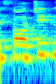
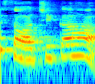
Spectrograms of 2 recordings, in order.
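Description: First: "शौचिक" cut off at the final k, no "ha"; visarga left off. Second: "शौचिकः" carefully ended on an audible "ha"; visarga sounded. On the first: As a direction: say "शौचिक" quickly without the closing h sound. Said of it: "शौचिक नहीं बोलेंगे". ("शौचिक" बिना विसर्ग के, अंत में "ह" नहीं) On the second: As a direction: say "शौचिकः" with an h syllable after the k. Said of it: "क्या बोलेंगे?". ("शौचिकः" के अंत में "ह" साफ़ बोलते हुए) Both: Shown as a demonstration.

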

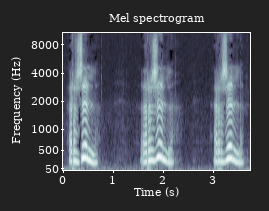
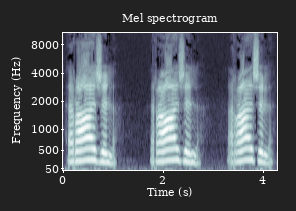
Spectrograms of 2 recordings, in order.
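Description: First: Rjel clipped short, no A after the r; quick rjel. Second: Rajel with a drawn-out open A, slow and firm; long A in rajel. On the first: Teacher showing a learner the short rjel for leg. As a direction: say rjel fast, straight from r to j. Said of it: "ça va très vite". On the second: Teacher showing a learner the long A of rajel for man. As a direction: stretch the A in rajel. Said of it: "tu vas étendre le A". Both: Shown as a demonstration.

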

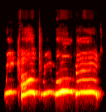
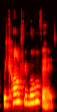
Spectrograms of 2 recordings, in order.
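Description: First: Very high, loud mock squeal; straining woman bartender. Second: High voice at ordinary volume; high-pitched retold protest; weak-voiced woman bartender. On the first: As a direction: imitate a small voice straining over music. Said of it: "to give it more, more weight". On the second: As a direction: imitate a voice too light to carry. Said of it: "she hasn't got that testosterone in the voice".

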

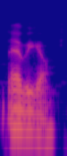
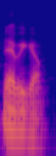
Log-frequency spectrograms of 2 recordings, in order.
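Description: The two takes are said the same way.

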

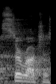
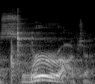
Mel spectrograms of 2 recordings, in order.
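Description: First: Sriracha as "suh-RAH-cha"; quick, easy "sir-racha" for sriracha; usual pronunciation. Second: Sriracha with a stretched "srrroo" opening; drawn-out S-R blend on sriracha; exaggerated SR pronunciation. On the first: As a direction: say sriracha with a short vowel after the S. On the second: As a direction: say sriracha as "sroo-racha", leaning hard on the R. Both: Shown as a demonstration. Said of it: "Not sriracha".

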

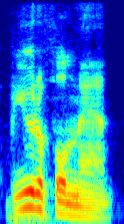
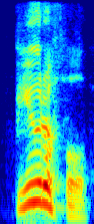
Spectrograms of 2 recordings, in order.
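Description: First: Said in the usual way. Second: "Beautiful" lifted high and stressed, then falls; emphatic beautiful. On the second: Real, not acted. Preacher praising Elisha, "Beautiful" lifted high. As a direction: lean into "Beautiful" with a high, admiring lift.

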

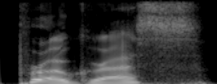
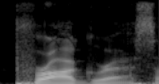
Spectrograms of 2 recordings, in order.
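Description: First: "Progress." said the American way, first vowel as in "go"; American pronunciation. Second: "Progress." said the British way, first vowel as in "pot"; British pronunciation. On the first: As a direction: say "Progress." as "proh-gress", rising at the end. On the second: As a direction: say "Progress." with a short British "prog". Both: Shown as a demonstration. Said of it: "I'm not British".

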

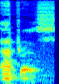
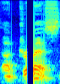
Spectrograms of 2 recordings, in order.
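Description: First: "address" as AD-dress; American "address", stressed up front; stress on first syllable. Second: "address" as a-DRESS; British-style "address", stressed at the end; stress on second syllable. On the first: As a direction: slowly hit "AD" in "address". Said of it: "not address". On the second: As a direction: slowly hit "DRESS" in "address". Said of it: "The stress". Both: Shown as a demonstration.

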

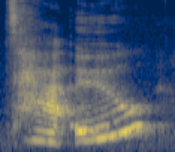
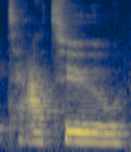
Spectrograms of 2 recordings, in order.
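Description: First: TATTOO with the middle t dropped, "ta-oo"; British pronunciation. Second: TATTOO with both t's clearly sounded; American pronunciation. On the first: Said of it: "Brits say Tattoo". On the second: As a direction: pronounce the middle t in "tattoo". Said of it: "Americans, we say tattoo". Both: Shown as a demonstration.

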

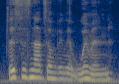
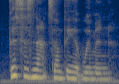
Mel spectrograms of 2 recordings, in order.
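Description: Both takes have the same delivery.

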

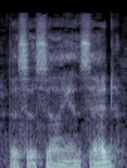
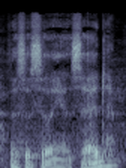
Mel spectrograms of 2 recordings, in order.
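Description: Both takes have the same delivery.

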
